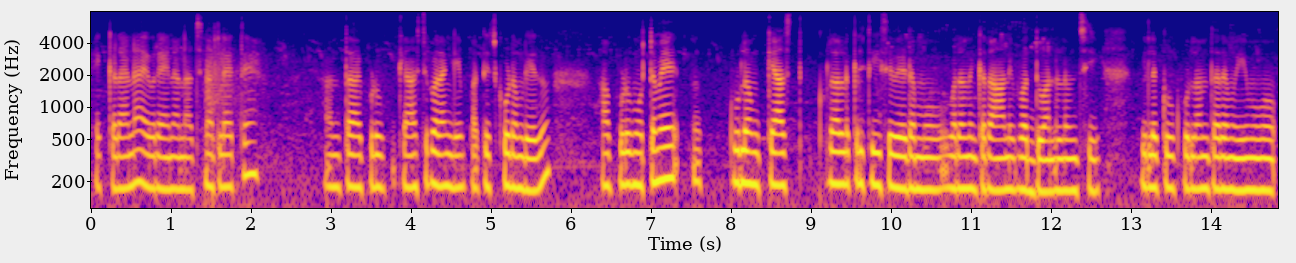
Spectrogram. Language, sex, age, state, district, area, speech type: Telugu, female, 30-45, Telangana, Hanamkonda, rural, spontaneous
